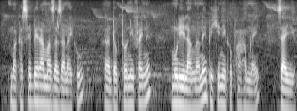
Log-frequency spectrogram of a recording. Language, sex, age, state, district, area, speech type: Bodo, male, 30-45, Assam, Udalguri, urban, spontaneous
